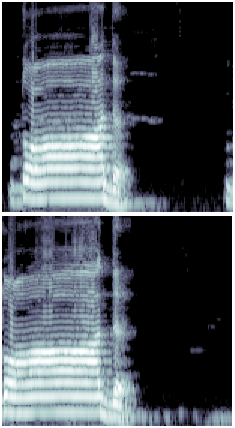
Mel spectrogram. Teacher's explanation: اسے بھی موٹا پڑھیں گے لیکن زبان کو دائیں اوپر کی داڑھ سے لگائیں گے یا بائیں والی اوپر کی داڑھ سے لگا کر پھر اس لفظ کو ادا کریں گے، جیسے کہ ضاد ضاد۔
